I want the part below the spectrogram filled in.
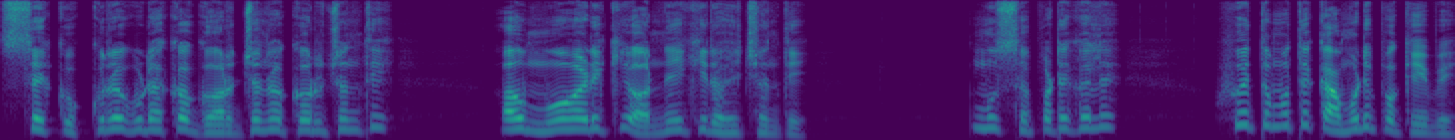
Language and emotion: Odia, fearful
